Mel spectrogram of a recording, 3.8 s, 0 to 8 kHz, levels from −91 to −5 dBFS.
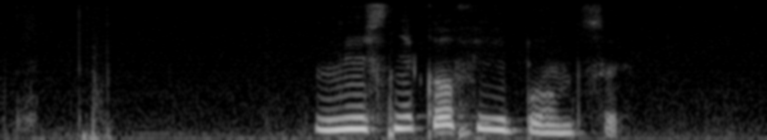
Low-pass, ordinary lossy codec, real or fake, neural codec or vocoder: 7.2 kHz; none; fake; autoencoder, 48 kHz, 128 numbers a frame, DAC-VAE, trained on Japanese speech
